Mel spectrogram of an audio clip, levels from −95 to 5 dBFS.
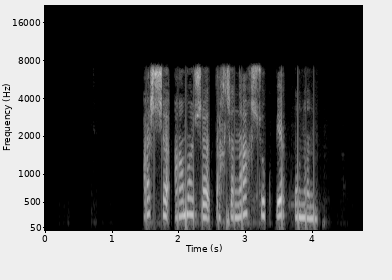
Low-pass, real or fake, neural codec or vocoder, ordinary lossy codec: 7.2 kHz; real; none; Opus, 64 kbps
